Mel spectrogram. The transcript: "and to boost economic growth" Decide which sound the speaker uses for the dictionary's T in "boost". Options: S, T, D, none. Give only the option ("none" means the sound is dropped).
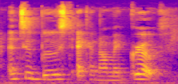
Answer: T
